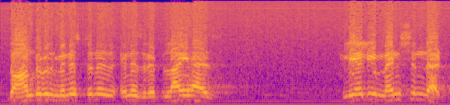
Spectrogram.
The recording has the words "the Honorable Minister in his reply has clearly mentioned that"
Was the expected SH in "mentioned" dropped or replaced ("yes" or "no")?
no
